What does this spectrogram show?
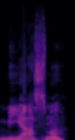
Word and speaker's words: Miasma: Rel, you've been playing a game called, is it Miasma? Am I pronouncing that correctly? I believe it's miasma. Miasma? Like, miasma makes it sound like, okay. Like I'm suffering from miasma.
